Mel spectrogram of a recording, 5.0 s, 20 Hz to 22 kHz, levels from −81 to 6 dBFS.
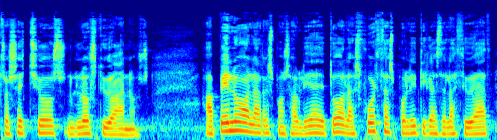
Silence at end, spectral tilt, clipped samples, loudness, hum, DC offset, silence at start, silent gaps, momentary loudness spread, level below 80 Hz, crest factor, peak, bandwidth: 0.1 s; -5.5 dB/octave; under 0.1%; -16 LUFS; none; under 0.1%; 0 s; none; 8 LU; -50 dBFS; 16 dB; 0 dBFS; 16 kHz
